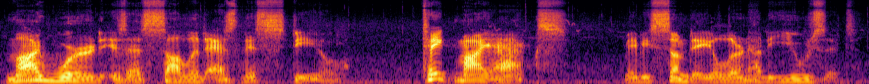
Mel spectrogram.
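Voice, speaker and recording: An actor playing an arrogant, gruff male orc hunter in a video game, boastful and challenging. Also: lowish voice, expressive, unhurried, sharp tone, full character voice. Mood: grudging. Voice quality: gruff, raspy. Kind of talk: video game character acting.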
